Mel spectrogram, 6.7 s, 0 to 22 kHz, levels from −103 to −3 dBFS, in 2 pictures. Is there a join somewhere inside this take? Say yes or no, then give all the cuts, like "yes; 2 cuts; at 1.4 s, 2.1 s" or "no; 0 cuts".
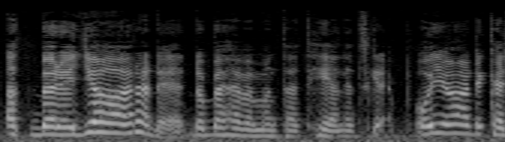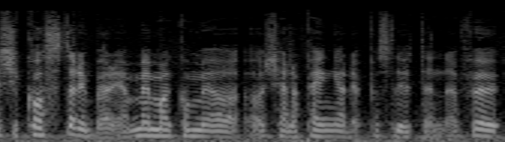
no; 0 cuts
